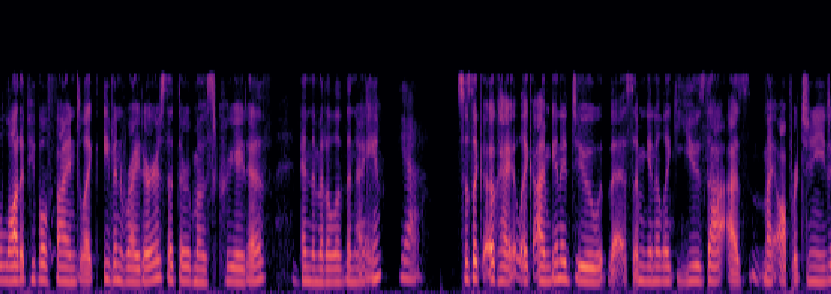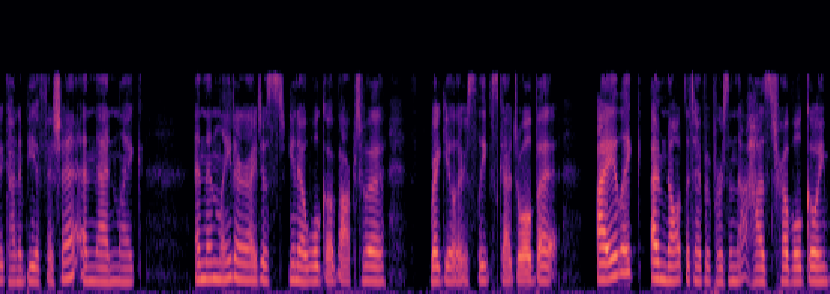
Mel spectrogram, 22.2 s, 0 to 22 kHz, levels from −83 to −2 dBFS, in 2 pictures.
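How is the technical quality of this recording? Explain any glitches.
No glitches can be heard.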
